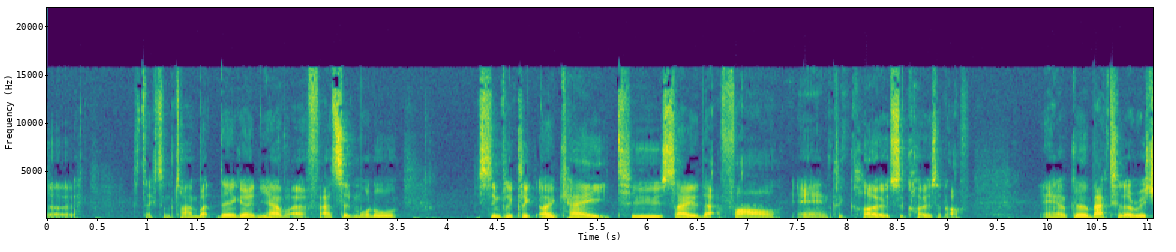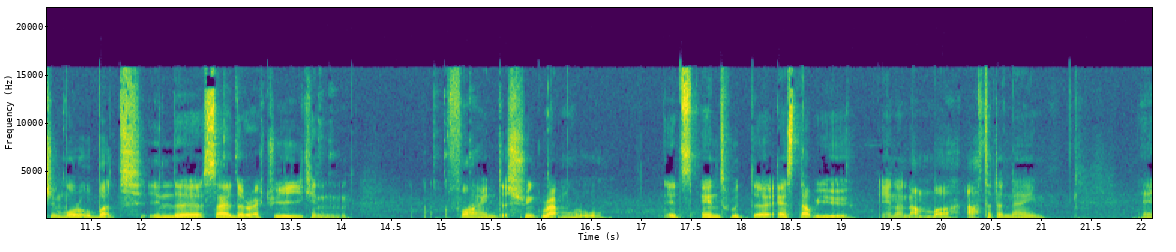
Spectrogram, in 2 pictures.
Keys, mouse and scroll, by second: 0.1-0.5 scroll up 1, 0.5 scroll down 1, 0.6-2.4 middle drag, 2.4-2.7 scroll up 1, 2.9 middle click, 3.7 scroll down 1, 4.2-8.0 scroll up 1, 8.0 click, 8.1-8.8 scroll up 1, 12.9-14.9 drag, 20.7-22.0 scroll down 1, 22.0-22.1 middle drag.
